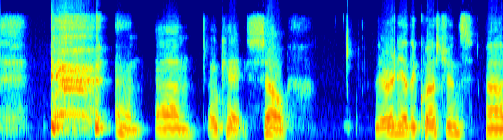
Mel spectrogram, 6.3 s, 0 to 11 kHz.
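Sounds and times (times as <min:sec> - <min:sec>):
person clearing throat with a choking cough: 0:00.6 - 0:01.8
speech: 0:01.5 - 0:03.8, 0:04.7 - 0:06.2.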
